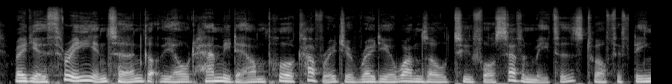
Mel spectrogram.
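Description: Somewhat breathy, a man talks at a moderate pace with medium pitch and ordinary pitch variation. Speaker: radio history researcher and co-presenter. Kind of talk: reading aloud.

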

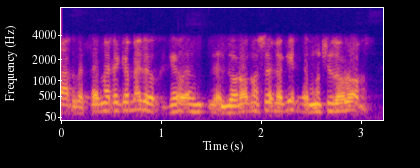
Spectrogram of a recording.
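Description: Talking at a fairly quick pace, a man has a fairly high pitch. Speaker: caller. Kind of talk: phone call-in question. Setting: phone call. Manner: fast.

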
